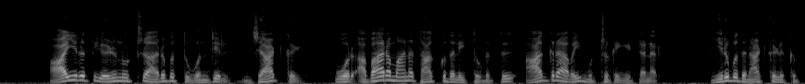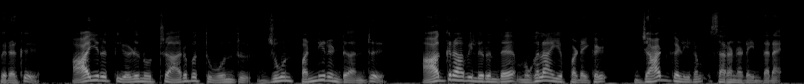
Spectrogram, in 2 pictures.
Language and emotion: Tamil, neutral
